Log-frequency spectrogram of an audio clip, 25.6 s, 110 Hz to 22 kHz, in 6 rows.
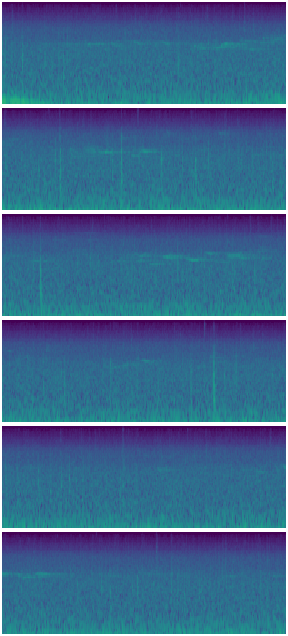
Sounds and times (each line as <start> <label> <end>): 0.0 raindrops 25.5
